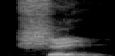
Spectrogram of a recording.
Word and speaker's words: shame: Shame. What this means is that this word shame is correctly pronounced when you allow yourself to transition from A to E before n or before me in the English word.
